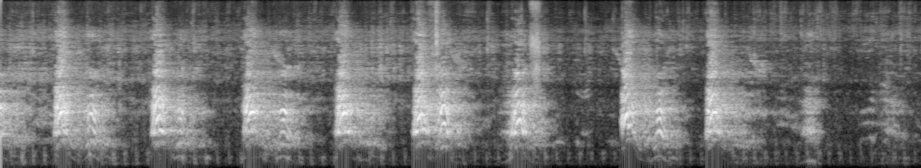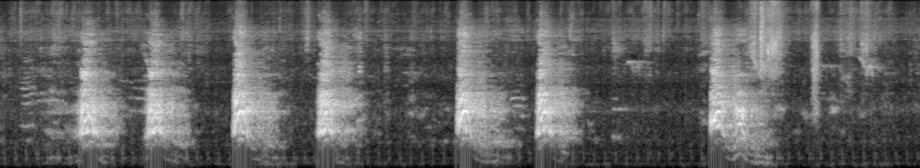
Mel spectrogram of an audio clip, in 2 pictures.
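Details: Angry dogs in a fight on grassy ground bark repeatedly, about fourteen harsh, raspy barks spaced roughly a second apart, uneven in loudness, with one higher, sharper bark near the end.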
